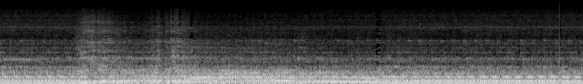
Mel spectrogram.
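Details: Nissan 240SX S13 RB20DET inline-six after fitting six new ignition coils and slightly lowering idle: cranks, catches and settles to a lumpy idle with uneven stumble; still misfires, cause not yet found.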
